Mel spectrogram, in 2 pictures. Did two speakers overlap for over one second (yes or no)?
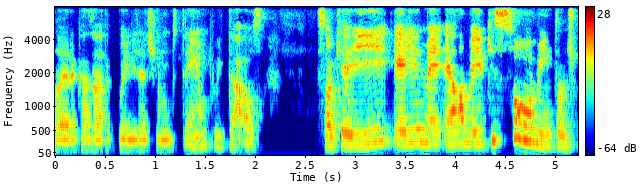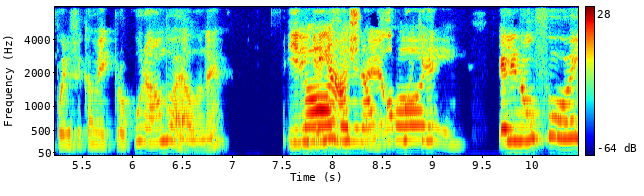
yes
